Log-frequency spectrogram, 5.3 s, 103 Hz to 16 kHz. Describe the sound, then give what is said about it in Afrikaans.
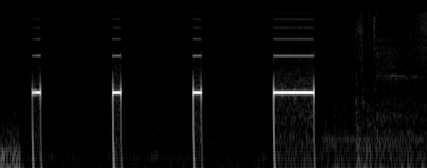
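The 9 o'clock radio time signal on RSG (Radio Sonder Grense), from its first broadcast on 28 September 1996: three short, evenly spaced beeps one second apart, then a longer final tone on the same steady mid-high pitch, loud and clean, followed by faint background hiss. “Dit is RSG, Radio Sonder Grense, 9 uur tyd sein”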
